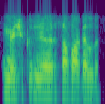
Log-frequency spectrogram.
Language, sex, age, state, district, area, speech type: Kashmiri, male, 45-60, Jammu and Kashmir, Srinagar, urban, conversation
